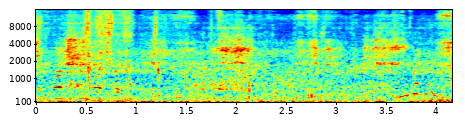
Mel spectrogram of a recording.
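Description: Wind rumbling on the microphone under faint, indistinct voices of a crowd of people.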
